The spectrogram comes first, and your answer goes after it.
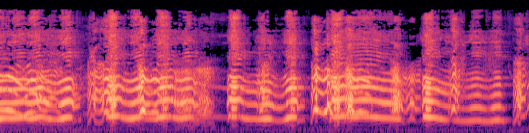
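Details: Two Alaskan Malamutes howl together: long wavering, harmonic howls with sliding pitch, overlapping voices, short yips and breaks between phrases, continuous and loud throughout.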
